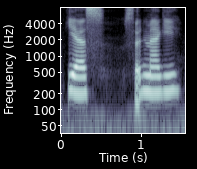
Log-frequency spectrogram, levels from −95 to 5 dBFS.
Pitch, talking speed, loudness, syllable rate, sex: 210 Hz, 115 wpm, -17 LUFS, 3.3 syllables/s, female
